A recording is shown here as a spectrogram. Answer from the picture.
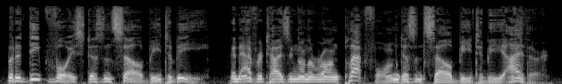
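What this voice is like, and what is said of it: Very deep voice. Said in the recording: “a person with a very deep voice”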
